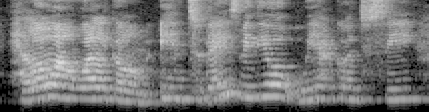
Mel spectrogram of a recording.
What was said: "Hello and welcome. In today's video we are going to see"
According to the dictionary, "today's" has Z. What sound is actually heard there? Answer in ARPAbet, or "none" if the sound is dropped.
Z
